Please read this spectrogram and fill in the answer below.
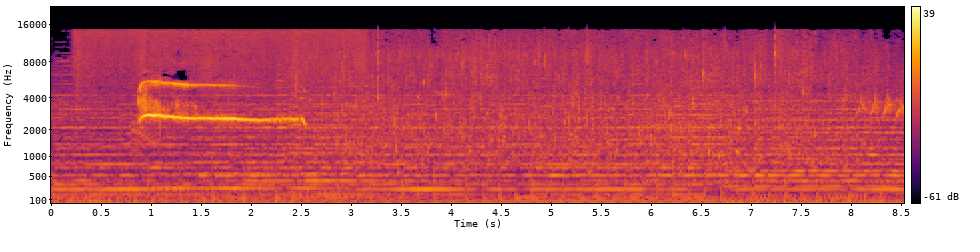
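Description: A bird of prey's single long, high whistled call about a second in: a quick rise, then a drawn-out, slightly falling note lasting about a second and a half. It sits over calm instrumental background music.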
